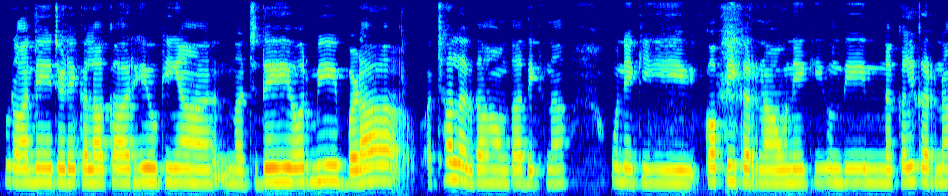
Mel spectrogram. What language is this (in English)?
Dogri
